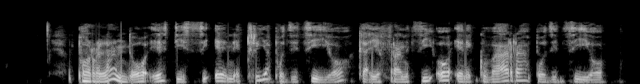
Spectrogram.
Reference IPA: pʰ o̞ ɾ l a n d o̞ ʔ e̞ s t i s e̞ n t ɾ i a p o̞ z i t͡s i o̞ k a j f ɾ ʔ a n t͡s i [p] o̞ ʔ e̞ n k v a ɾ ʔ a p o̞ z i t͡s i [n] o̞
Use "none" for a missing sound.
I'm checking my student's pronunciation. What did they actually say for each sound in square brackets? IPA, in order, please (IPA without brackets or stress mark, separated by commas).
ʔ, none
